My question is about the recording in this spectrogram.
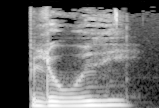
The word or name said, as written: blodig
